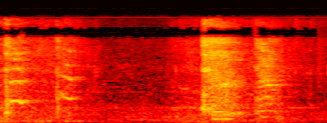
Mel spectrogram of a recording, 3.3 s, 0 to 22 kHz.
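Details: Coughing of COVID-19 patients lying on the floor of a Madrid hospital corridor: two or three harsh cough bursts against muffled room noise.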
